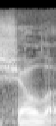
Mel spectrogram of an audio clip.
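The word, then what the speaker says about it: Xolo: movie yeah Blue Beetle Zolo sounds right sholo z w Lolo I think it's sholo I got a pronunciation right here okay Ray Romano we're getting a pronunciation Zolo Mari it's not Zolo I mean it probably is technically Zolo that's not what his name was on set okay Reay Ray Romano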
